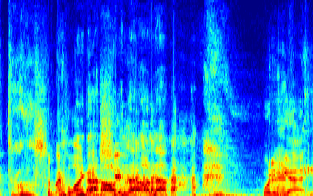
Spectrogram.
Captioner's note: laughs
